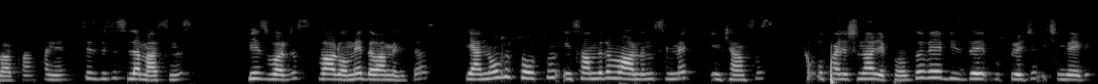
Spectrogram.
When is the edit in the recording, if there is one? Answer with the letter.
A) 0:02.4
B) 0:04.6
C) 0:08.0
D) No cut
C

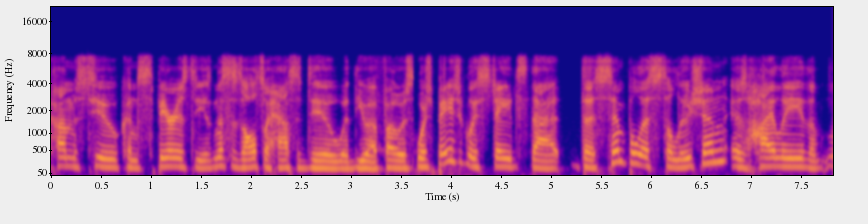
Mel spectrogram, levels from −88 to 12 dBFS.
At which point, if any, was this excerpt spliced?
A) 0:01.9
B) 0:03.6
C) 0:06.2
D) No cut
B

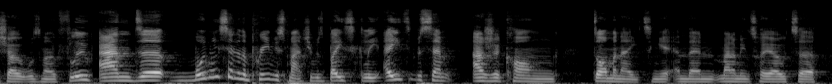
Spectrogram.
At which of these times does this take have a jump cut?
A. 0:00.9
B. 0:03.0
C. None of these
A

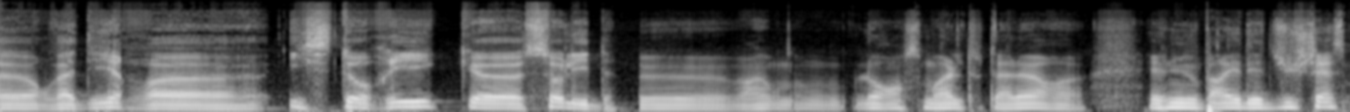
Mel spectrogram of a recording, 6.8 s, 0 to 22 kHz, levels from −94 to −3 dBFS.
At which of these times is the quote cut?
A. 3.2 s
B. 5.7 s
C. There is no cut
A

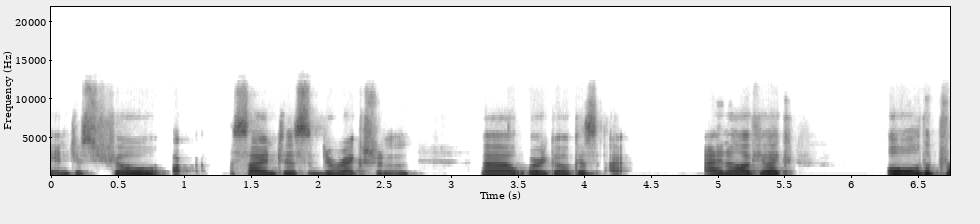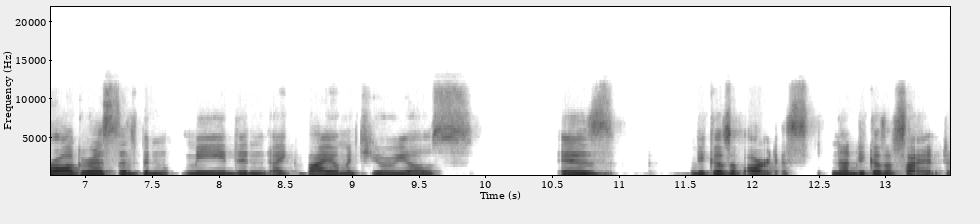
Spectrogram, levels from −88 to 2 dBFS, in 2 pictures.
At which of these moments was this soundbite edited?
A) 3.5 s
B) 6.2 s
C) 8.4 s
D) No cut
D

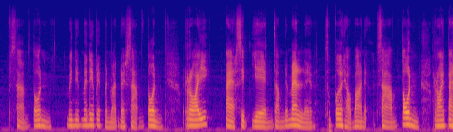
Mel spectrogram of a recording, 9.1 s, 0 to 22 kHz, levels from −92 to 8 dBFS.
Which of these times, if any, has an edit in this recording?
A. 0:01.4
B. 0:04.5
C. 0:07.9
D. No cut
D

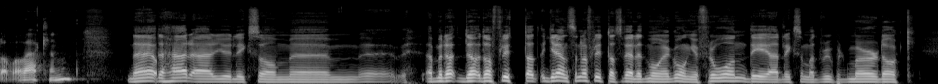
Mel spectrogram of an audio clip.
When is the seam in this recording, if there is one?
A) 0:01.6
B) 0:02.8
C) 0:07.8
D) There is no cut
A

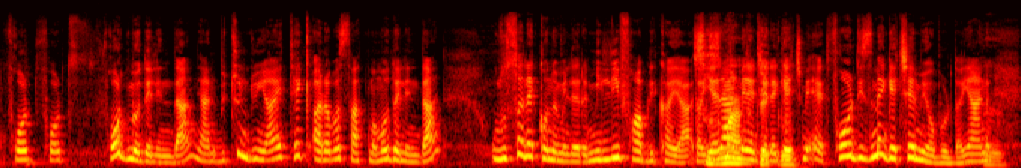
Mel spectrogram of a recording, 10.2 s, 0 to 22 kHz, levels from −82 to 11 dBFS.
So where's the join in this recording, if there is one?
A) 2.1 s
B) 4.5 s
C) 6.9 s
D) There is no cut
C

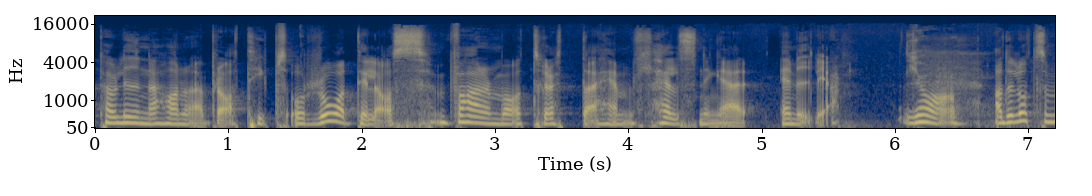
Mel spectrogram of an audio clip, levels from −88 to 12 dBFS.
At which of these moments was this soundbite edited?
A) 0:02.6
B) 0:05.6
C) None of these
C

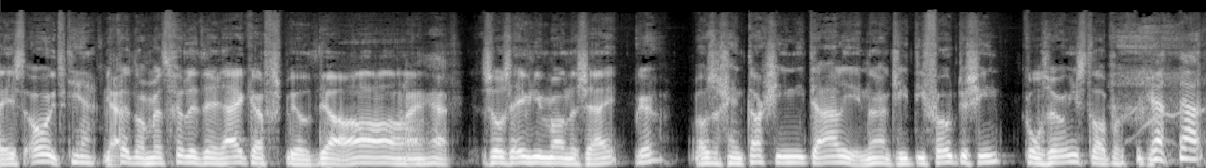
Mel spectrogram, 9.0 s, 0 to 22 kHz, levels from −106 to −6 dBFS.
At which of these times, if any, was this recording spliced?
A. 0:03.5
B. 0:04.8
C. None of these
B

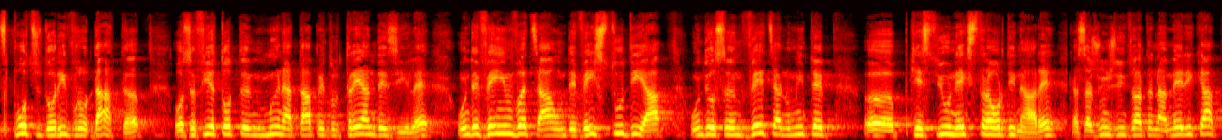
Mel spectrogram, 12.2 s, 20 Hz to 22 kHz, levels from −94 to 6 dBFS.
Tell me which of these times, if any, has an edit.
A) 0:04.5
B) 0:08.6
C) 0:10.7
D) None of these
C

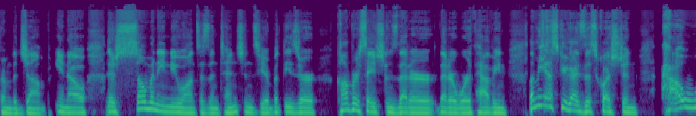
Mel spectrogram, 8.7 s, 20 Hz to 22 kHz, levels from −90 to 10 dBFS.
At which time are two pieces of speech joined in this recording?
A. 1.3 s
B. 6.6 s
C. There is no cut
A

